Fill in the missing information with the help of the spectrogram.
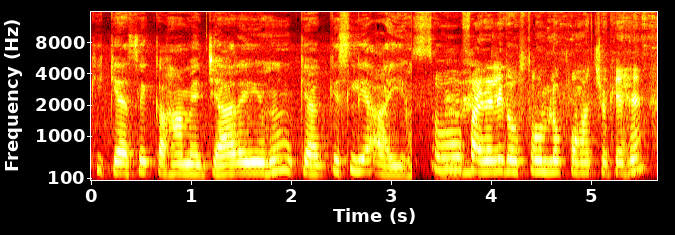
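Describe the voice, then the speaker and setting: A woman's voice: on the high side, moderate pace, darkish tone, a little hiss or hum. A young woman chatting casually to her viewers in a family home, explaining everything as she goes. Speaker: vlogger. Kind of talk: casual vlog narration.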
